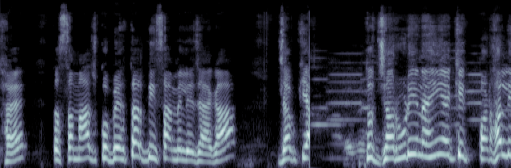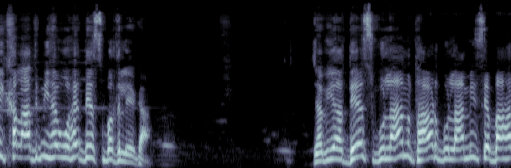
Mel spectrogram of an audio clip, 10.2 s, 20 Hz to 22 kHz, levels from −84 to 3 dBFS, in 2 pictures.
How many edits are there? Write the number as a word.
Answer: one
